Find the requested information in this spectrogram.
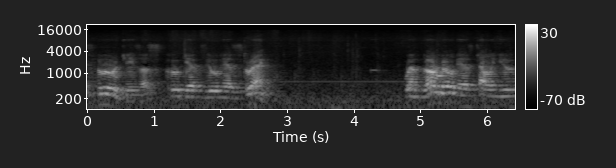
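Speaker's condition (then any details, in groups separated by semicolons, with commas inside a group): Cerebral palsy, athetoid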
